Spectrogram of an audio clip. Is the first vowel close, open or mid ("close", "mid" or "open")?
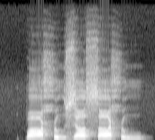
open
